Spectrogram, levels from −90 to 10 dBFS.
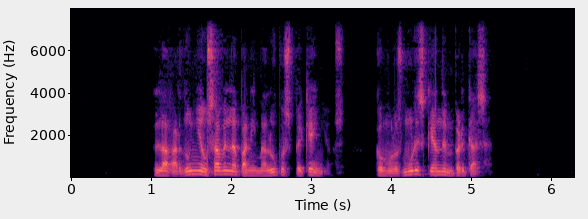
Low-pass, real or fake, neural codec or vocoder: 7.2 kHz; real; none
